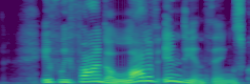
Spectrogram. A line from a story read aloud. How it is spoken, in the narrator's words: cried Henry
